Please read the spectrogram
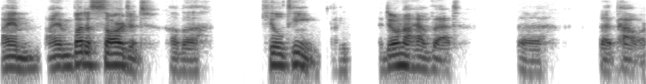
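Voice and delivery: very low, hushed half-whisper. As a kill team sergeant leaning in to someone's ear, half-whispering in someone's ear. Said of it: "he like whispers in your ear".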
